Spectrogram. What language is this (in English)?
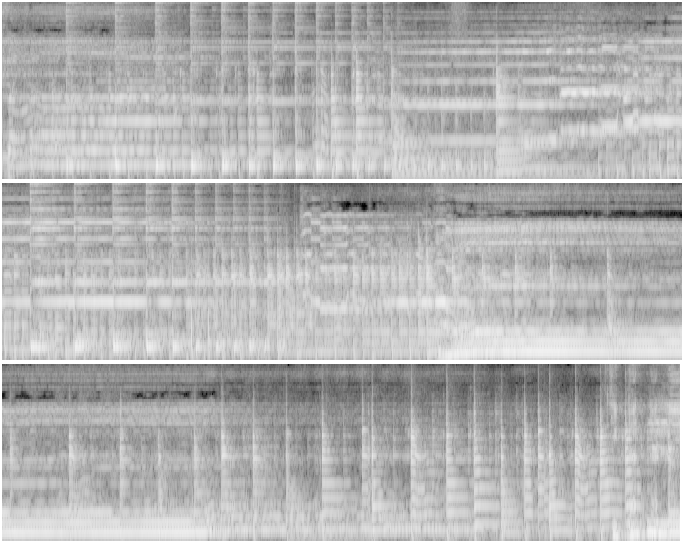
Vietnamese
